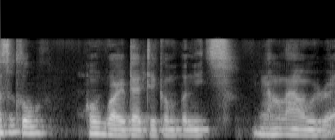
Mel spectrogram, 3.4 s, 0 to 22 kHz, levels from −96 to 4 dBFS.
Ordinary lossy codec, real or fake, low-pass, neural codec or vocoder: none; fake; none; codec, 16 kHz, 1 kbps, FunCodec, trained on Chinese and English, 50 frames a second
